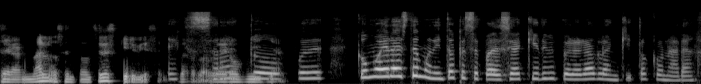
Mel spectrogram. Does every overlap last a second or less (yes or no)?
no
